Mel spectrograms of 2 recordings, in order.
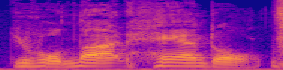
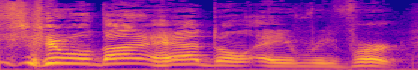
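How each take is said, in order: First: Said in the usual way. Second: Higher, louder, through a laugh. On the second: Real, not acted. Host taunts the other side, laughing. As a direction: break up laughing mid-warning. Laughs while repeating his warning.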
